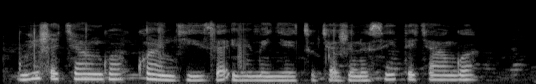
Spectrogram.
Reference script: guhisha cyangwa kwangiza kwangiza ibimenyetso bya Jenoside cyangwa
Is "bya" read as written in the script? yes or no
yes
